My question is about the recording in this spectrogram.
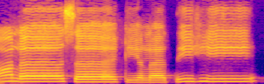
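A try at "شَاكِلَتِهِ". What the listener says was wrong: bukan shinnya gede. Ala syakilatihi. Ala syakilatihi.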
